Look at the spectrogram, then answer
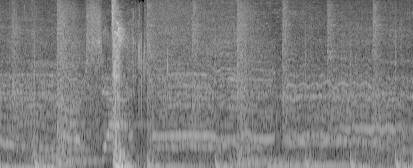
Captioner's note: camera clicking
